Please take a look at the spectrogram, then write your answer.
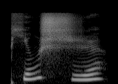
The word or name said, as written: ping2 shi2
